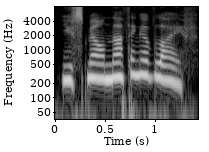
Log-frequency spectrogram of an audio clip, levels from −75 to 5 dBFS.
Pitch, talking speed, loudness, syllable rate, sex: 250 Hz, 210 wpm, -16 LUFS, 4.5 syllables/s, female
